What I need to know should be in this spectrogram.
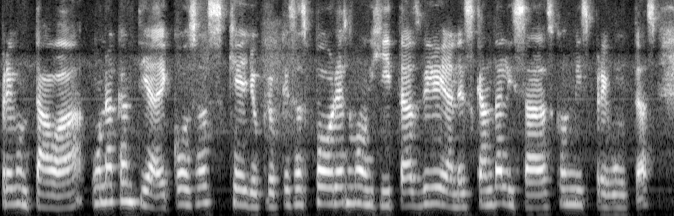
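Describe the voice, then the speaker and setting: With fairly even intonation and medium pitch, the woman has an ordinary speaking voice. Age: 40s. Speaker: ecologist and yoga and meditation instructor. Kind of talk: interview conversation.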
